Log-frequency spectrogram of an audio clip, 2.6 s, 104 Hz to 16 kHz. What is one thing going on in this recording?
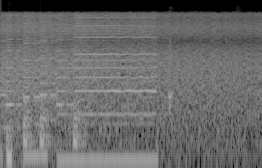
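An 8-bit video game plays a short chiptune jingle.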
